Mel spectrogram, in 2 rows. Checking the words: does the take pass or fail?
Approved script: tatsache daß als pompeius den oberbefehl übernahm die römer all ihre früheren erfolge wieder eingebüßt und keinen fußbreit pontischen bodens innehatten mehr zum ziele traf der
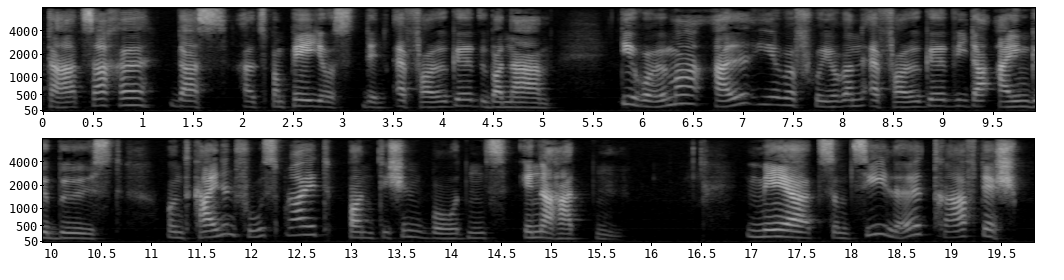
fail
